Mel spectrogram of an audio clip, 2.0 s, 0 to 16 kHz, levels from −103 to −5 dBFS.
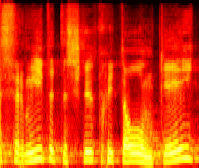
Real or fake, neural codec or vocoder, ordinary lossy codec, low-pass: fake; codec, 44.1 kHz, 2.6 kbps, SNAC; none; 14.4 kHz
